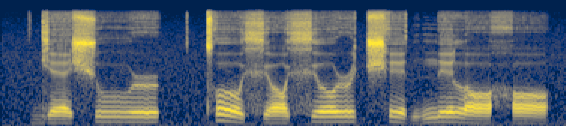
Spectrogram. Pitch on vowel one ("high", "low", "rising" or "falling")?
low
